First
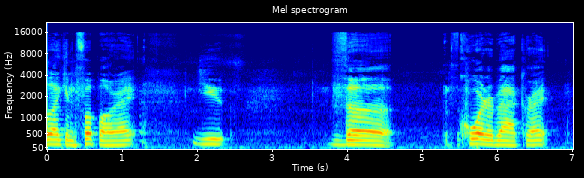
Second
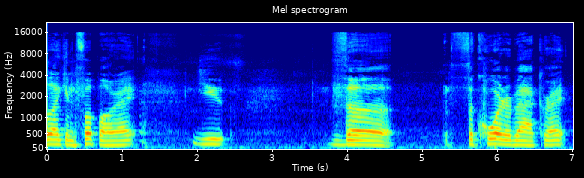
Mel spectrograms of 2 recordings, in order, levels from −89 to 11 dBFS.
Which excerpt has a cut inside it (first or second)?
first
